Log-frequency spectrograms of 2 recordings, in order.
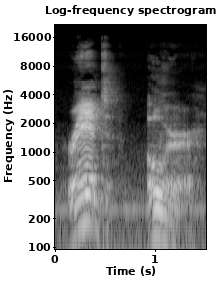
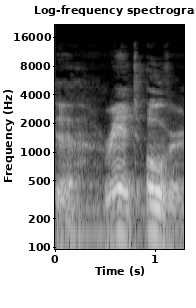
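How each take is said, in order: First: Said in the usual way. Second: Slow, smug sigh of rant over; mock self-important sigh. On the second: Mocking Facebook posters who write rant over, with a smug sigh. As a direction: sigh it out like a smug poster who thinks they said something big. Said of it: "type two lines into Facebook and be like".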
